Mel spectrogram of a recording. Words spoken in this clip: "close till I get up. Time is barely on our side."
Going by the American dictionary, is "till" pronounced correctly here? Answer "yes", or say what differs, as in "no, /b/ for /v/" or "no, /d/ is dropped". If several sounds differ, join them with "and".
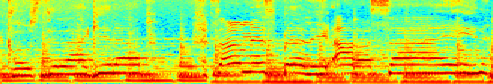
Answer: yes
